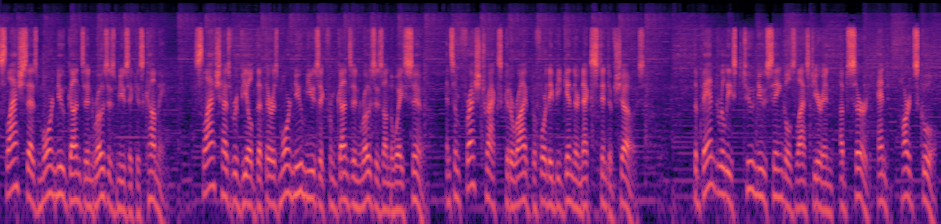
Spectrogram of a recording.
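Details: Adult male speaker reading aloud, with background music; ordinary speech.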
